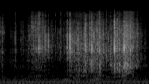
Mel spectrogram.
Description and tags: pills in a jar 01 shuffle 03
Jar of pills shaken.
pills, bottle, one-shot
